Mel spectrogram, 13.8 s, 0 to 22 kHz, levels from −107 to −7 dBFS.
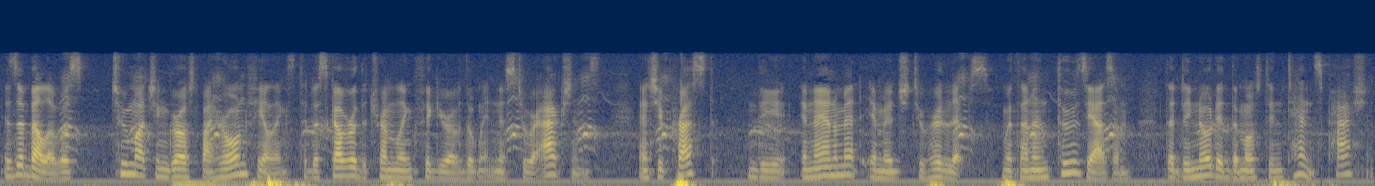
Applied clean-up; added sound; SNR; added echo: none; Crow; 16 dB; none.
